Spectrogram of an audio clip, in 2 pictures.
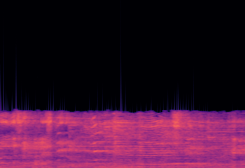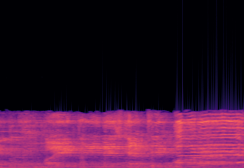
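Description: Bluegrass band playing live: acoustic guitar, fiddle, mandolin and upright bass, with a voice singing.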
